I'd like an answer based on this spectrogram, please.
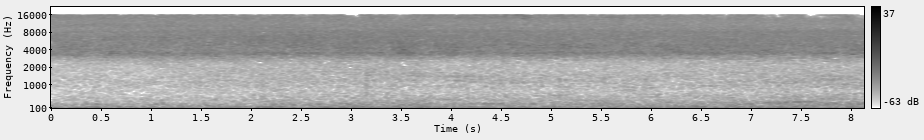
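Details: Cicadas in a residential neighbourhood in South Korea, a dense, steady high-pitched hissing buzz that fills the air without pause, with a soft low rumble of distant background noise beneath.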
